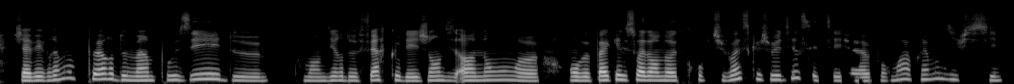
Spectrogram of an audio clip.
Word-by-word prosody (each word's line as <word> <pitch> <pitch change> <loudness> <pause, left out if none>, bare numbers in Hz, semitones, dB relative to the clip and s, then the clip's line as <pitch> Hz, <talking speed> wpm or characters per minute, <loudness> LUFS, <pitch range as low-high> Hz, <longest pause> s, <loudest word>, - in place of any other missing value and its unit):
J'avais 180 0 +4
vraiment 250 +9 -2
peur 245 0 +4
de 205 0 0
m'imposer, 205 +5 +1
de 175 -2 -3 0.3
comment 175 -1 -4
dire? 190 +2 -1
De 180 -1 -2
faire 200 +3 0
que 205 - -2
les 170 -1 +1
gens 190 +3 0
disent: 180 -3 -4
«Oh 185 0 +5
non, 200 0 -1
heu, 170 -1 +2 0.3
on 185 0 +4
veut 180 0 +1
pas 195 +3 +6
qu'elle 215 0 +2
soit 200 0 +5
dans 190 -1 +4
notre 185 -1 +2
groupe», 205 -2 -10
tu 185 - -9
vois 230 +7 +1
ce - - -16
que 235 - -4
je 215 0 -3
veux 210 - +1
dire? 300 +10 -4
C'était, 180 -5 -7 0.2
heu, 170 - -1
pour 180 0 -11
moi 235 +3 -2
vraiment 240 +4 -3
difficile. 210 -5 -7
190 Hz, 225 wpm, -28 LUFS, 180-215 Hz, 0.3 s, pas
